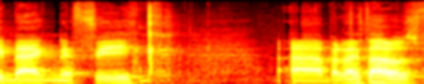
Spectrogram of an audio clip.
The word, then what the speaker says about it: magnifique: don't get me wrong I know it's pronounced say Magnifique but I thought it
